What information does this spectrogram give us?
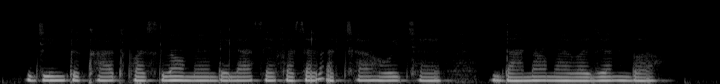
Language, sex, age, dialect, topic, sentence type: Maithili, female, 18-24, Angika, agriculture, question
